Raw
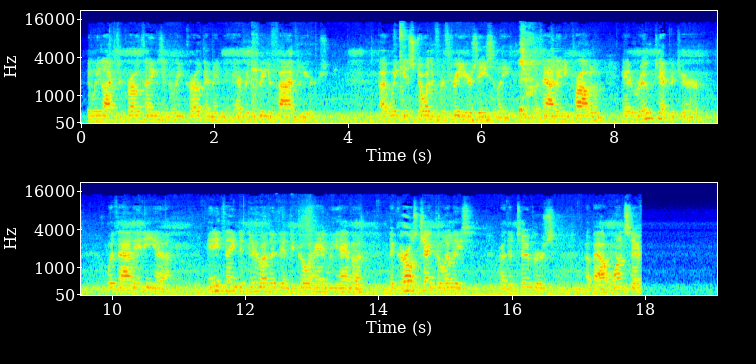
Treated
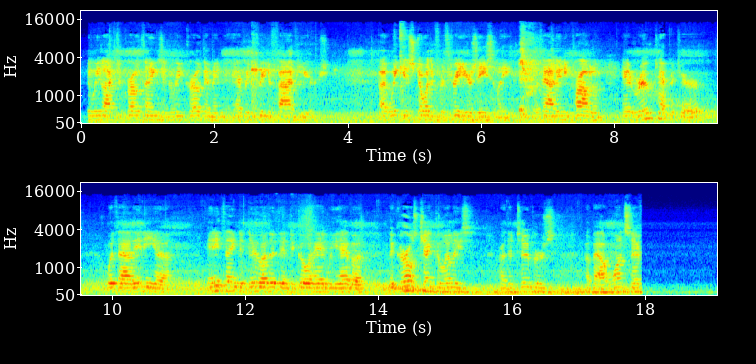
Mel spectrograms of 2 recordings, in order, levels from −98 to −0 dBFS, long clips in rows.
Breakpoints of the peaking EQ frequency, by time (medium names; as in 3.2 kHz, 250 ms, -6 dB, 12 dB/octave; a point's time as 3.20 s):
peaking EQ +11.5 dB 0.88 oct
8.15 s 2.5 kHz
9.17 s 460 Hz
13.96 s 460 Hz
15.01 s 130 Hz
